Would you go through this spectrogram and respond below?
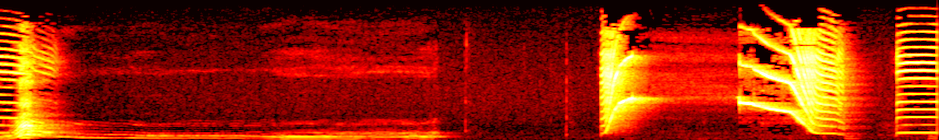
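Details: Low drawn-out howl from a dog, starting with a sharp rise and then holding a steady wavering tone for about three seconds, followed by bright descending squeaks and a thin steady whine.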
